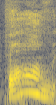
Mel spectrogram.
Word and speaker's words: balm: parang katunog niya ay balm para sa akin. Bomb OK, ang balm ay isang krema na nilalagyan mo sa iyong balat at mabango siya. Bigkasin niyo 'balm' Balm .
